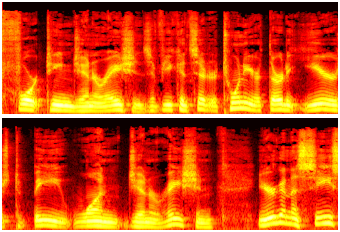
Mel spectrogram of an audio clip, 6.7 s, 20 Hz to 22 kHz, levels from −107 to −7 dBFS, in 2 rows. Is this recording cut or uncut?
cut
